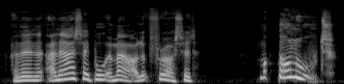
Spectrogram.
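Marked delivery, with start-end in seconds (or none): 2.6-3.3 high-pitched startled call; retold calling out. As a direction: call the name across the cells. Calling to man in next cell.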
